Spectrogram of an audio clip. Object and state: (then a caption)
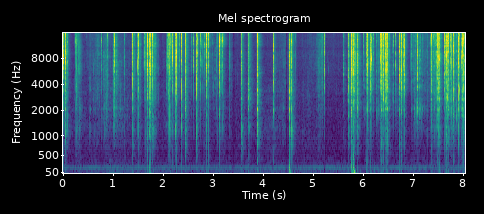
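Dry lasagna pasta breaking. Black-gloved fingers break small pieces of uncooked wavy dry lasagna sheets into fragments over a scattered pile. Rapid, dry snaps and cracks follow one another in quick bursts, bright and crisp with almost no ring. A low, steady hum sits underneath.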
